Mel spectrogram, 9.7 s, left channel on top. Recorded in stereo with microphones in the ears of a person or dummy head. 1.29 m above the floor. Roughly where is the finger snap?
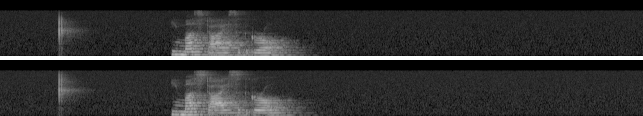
Centre.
